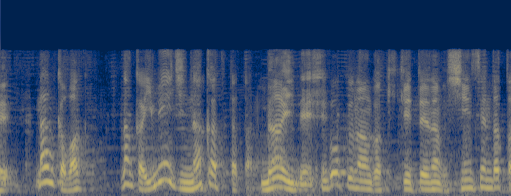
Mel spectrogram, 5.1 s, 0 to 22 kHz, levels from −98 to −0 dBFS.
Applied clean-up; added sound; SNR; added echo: neural separator model SepFormer DNS4.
